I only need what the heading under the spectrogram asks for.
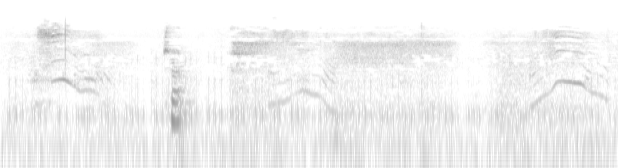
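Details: Baby kittens asking their mother to pick them up: several quiet arched mews rising then falling, spread across a few seconds, with a sharp click or bump and a hissy background.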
